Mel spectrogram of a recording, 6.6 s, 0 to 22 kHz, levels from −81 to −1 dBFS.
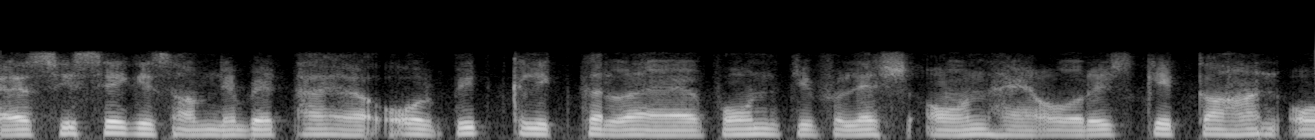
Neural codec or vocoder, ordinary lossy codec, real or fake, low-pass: codec, 16 kHz in and 24 kHz out, 0.6 kbps, FocalCodec, streaming, 4096 codes; Opus, 16 kbps; fake; 5.4 kHz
